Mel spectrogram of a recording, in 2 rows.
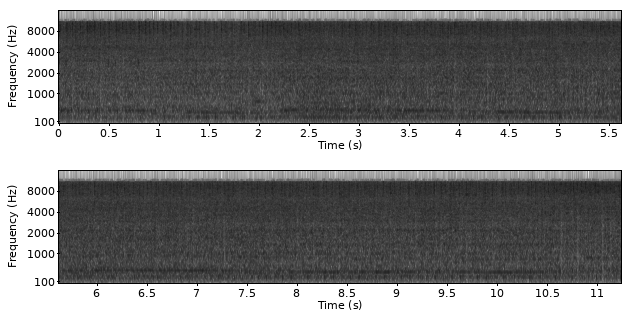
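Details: Cold small engine (tuned like the SS16) gives a loud, busy, uneven wandering idle; won't idle until completely warmed up, cause unconfirmed, still being tuned.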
